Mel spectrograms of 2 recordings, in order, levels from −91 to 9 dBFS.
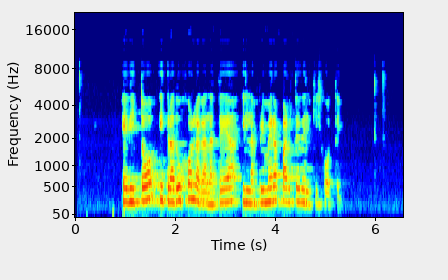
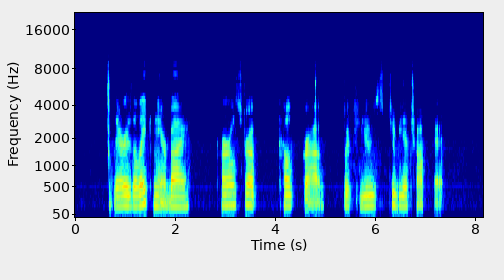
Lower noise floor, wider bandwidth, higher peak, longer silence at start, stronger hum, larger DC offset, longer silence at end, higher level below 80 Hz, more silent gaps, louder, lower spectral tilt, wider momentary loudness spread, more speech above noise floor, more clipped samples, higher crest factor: second, -67 dBFS vs -85 dBFS; first, 9 kHz vs 8 kHz; first, -2 dBFS vs -16 dBFS; first, 0.95 s vs 0.65 s; neither; neither; first, 1.25 s vs 0.85 s; first, -62 dBFS vs -76 dBFS; neither; first, -17 LUFS vs -34 LUFS; about the same, -5.5 dB/octave vs -6.5 dB/octave; about the same, 14 LU vs 12 LU; about the same, 51 dB vs 53 dB; neither; about the same, 16 dB vs 18 dB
